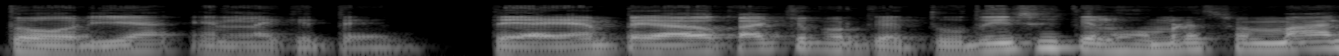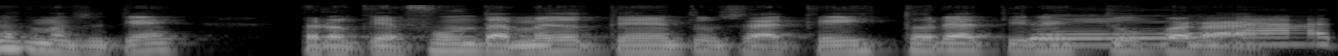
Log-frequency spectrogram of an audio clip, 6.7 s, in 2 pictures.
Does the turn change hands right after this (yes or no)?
yes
